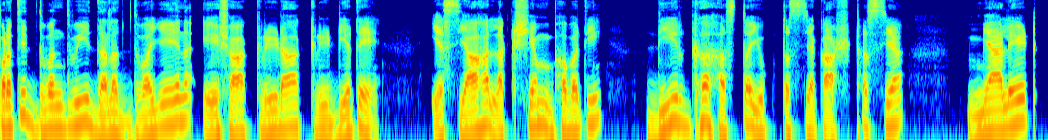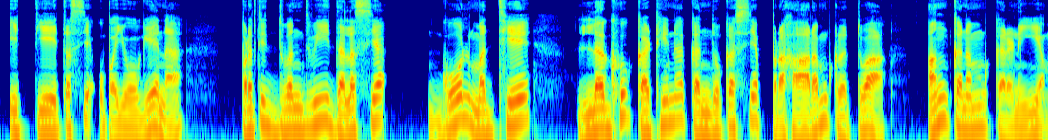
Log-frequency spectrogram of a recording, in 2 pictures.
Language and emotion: Sanskrit, neutral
